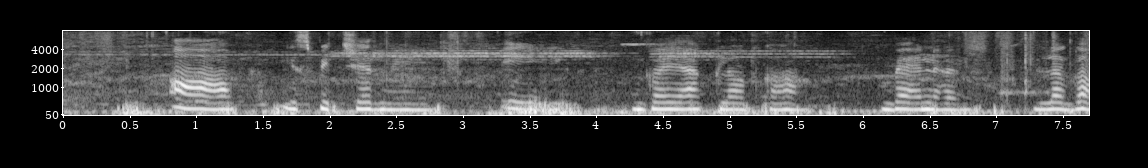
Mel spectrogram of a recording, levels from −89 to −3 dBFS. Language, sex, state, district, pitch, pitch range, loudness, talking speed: Hindi, female, Bihar, Kaimur, 235 Hz, 230-240 Hz, -16 LUFS, 80 wpm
